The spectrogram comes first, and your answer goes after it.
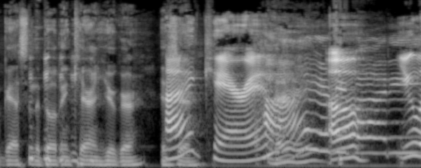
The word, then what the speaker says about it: Huger: So did I say, so the last name is Huger? It is Huger.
